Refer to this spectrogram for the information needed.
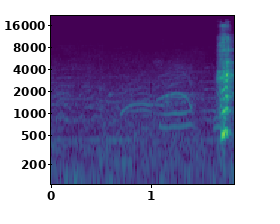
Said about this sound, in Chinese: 周遭有人打喷嚏，让人立刻警戒，如临大敌。如此没有遮掩、肆无忌惮的打喷嚏，立刻就会遭到白眼，瞬间成为全民公敌。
